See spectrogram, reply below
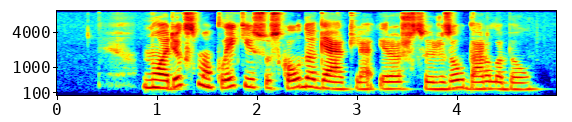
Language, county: Lithuanian, Vilnius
